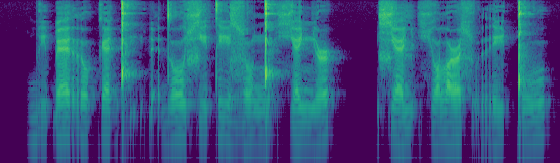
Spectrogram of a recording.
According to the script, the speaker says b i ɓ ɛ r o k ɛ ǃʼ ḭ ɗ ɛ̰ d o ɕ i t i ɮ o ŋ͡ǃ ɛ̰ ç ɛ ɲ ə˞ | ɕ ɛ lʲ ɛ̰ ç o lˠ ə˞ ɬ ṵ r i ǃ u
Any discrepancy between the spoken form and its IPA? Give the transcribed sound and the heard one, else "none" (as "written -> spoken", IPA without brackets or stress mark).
none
